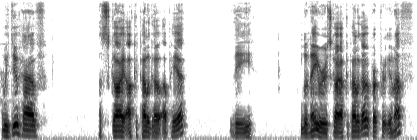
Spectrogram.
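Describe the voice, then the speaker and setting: A man's voice: medium pitch, lively intonation, moderate pace, long pauses. A man co-hosting a gaming podcast, chatting casually in a loose, conversational way. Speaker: podcast co-host.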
